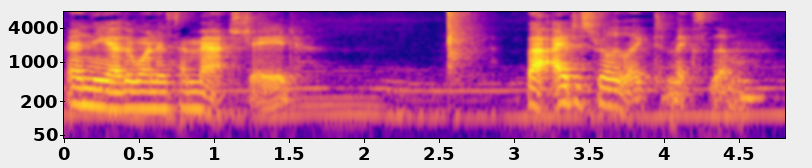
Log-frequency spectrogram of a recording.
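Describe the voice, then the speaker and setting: A woman's very deep, low pitch with audible room echo. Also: moderate pace. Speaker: beauty vlogger. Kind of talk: makeup tutorial. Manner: casual, many fillers.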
